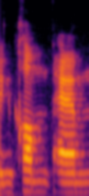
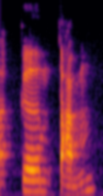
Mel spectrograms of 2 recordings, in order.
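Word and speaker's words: Cơm tấm: นะ ครับ เขียน ว่า เรา คน ไทย อาจ จะ อ่าน เป็น คอม แอม นะ แต่ ว่า จริง ๆ แล้ว เนี่ย ต้อง อ่าน ว่า เกิน ต่ำ นี่ ก็ เป็น อาหาร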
